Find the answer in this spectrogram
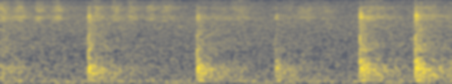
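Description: Stylus writing a word on an interactive whiteboard screen: a run of short scratchy pen strokes, about two a second.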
